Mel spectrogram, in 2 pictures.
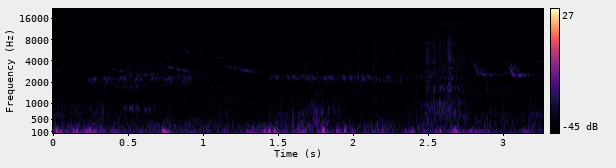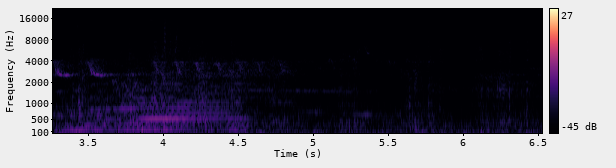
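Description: A cow gives one long, low, steady moo about three and a half seconds in, lasting just over a second. Small birds chirp faintly around it, with a quick run of four high chirps just before the moo.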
